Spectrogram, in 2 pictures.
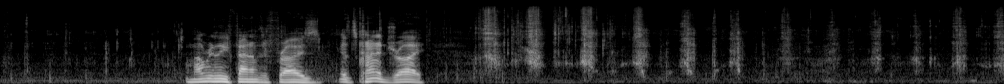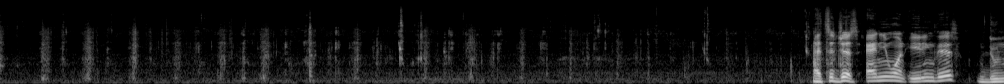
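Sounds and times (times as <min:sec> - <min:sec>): man chewing food: 0:00.0 - 0:01.9, 0:04.2 - 0:18.2.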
